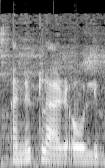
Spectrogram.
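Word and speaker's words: Clara Olé: Clara olive ang bigkas dyan.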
